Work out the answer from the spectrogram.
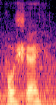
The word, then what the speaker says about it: Porsche: I didn't get to see the Bentley sat there waiting for me, or the Porsche, or the other Porsche, which is actually pronounced Porsche.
